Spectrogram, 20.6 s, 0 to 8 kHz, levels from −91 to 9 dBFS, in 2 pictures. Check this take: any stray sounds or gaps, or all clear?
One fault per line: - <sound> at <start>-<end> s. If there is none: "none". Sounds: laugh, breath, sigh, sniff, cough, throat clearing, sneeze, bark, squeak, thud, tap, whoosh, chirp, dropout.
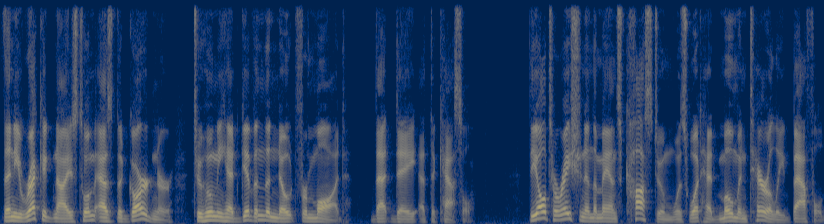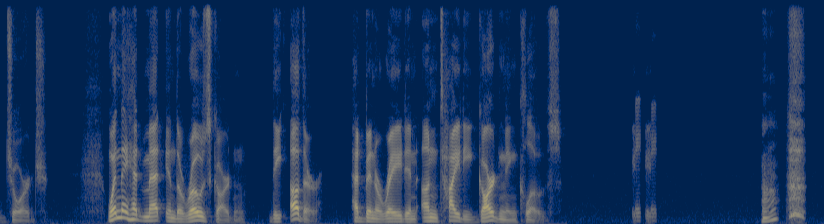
- laugh at 18.2-18.5 s
- breath at 19.8-20.4 s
